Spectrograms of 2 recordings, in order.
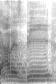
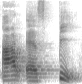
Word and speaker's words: RSP: Now this is causing a lot of, people can't even pronounce it. I met some people from some countries, they say RSB, RSS. It's RSP, Retail Sales Points.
